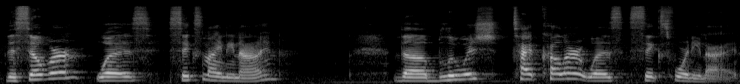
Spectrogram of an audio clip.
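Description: A woman's voice: lowish voice, sing-song, takes it slowly, fairly bright tone. A woman talking through a casual, rambling shopping haul vlog, stuffed up with allergies and sounding nasal. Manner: rambling, filler-heavy talk. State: congested with allergies. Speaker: haul vlogger.

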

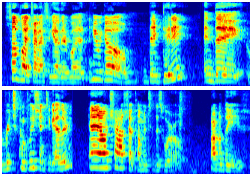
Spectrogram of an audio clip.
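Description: A woman hosting a reaction video, chatty and exclaiming, quick to laugh at what she watches. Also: medium pitch, pushed and bright. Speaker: video host reacting to a series. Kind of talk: casual reaction commentary.

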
